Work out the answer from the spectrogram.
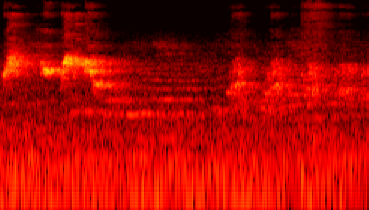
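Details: Red-whiskered bulbul song in the covid season: a loud, bright warbled phrase at the start, then softer whistled notes trailing off over a low hum.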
